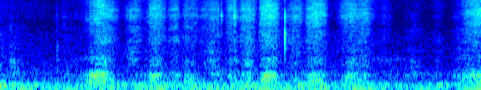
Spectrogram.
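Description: Pen drawing on paper while shading a black-and-white sketch of fire: quiet, close scratchy strokes in a quick repeating rhythm of short bursts, with no voices.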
